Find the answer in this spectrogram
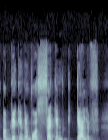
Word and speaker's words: caliph: अब देखें इधर वाज सेकंड कैलिफ। अब कैलिफ में देखिए PH, इसको हाईलाइट किया हुआ है। अब PH जो बच्चों देखें, ये एक कैलिफ फा वाली साउंड बन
